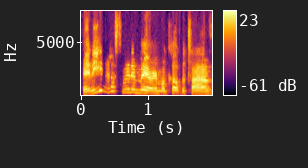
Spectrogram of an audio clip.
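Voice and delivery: normal talking voice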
